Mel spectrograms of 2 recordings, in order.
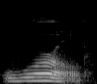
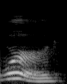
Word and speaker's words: world: is the word world it's sometimes easy to say it more like word but they're very different the world has that L in it and we almost make it sound like three syllables world world but we run it together so it's world not word it's a different word world so make sure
